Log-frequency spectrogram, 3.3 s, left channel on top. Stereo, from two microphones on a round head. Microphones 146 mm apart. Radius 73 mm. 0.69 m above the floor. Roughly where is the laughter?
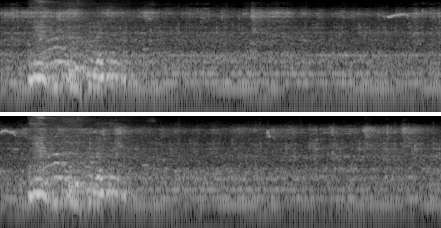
Right.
